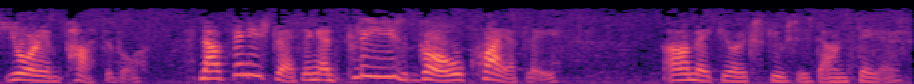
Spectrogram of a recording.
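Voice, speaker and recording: An actress playing a proud, flustered, long-suffering middle-aged society wife in a 1940s radio play, refined and anxious in manner. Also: female voice, medium pitch, very animated, measured pace. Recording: muffled, scratchy 1940s radio recording.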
